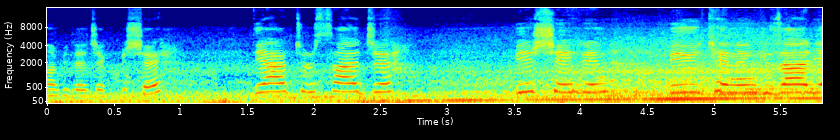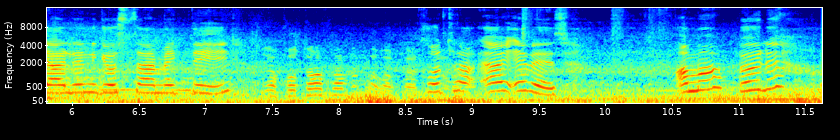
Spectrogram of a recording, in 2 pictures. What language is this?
Turkish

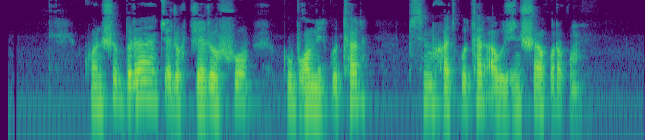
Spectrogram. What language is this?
Kabardian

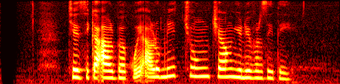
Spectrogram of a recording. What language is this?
Javanese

